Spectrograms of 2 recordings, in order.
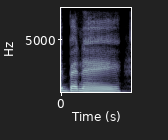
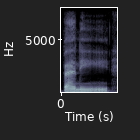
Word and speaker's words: Benee: decided to find out the proper pronunciation and it's benny so if i say benay i'm talking about benny and i apologize for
